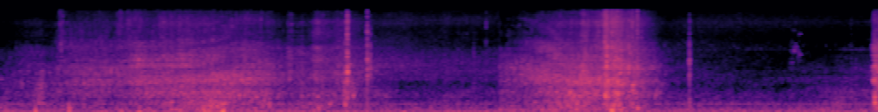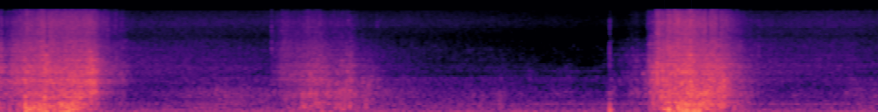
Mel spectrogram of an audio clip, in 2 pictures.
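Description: Small waves washing onto the shore every three or four seconds. Each wash swells and fades, and two of them, about halfway and near the end, are clearly louder than the rest.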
